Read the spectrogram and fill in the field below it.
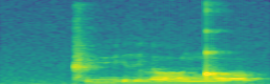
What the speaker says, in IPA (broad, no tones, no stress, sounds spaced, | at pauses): ǁ yː ɾ ɨ l ɔː ŋ͡ǃ ɔ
